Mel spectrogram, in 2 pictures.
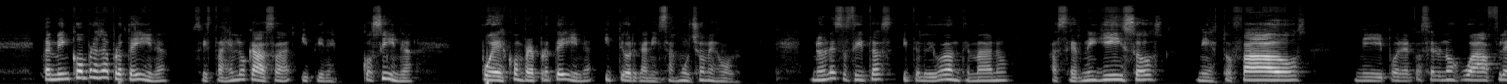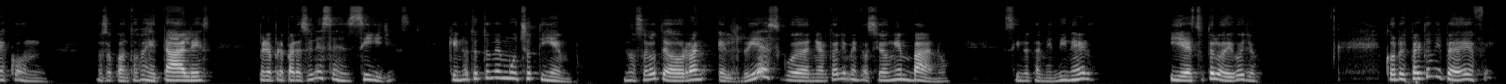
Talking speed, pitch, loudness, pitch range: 155 wpm, 200 Hz, -24 LUFS, 175-230 Hz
